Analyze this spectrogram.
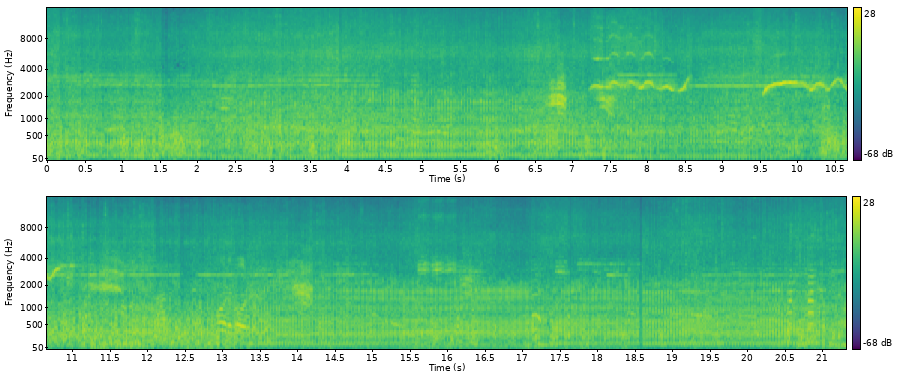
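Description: Motorcycle engines drone behind the racing carts.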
